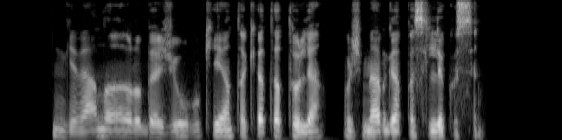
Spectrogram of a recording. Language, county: Lithuanian, Kaunas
